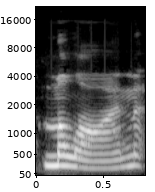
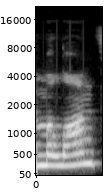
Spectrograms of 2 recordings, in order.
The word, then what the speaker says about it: Malan: find it is um pronounced a couple of different ways typically the community says Milan um and the Milan syndrome or Milan syndrome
